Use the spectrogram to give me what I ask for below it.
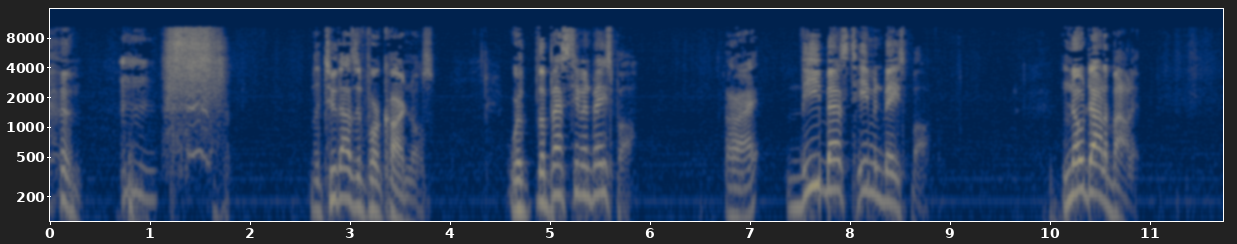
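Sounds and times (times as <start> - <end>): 
speech: 0.1 - 1.3, 2.6 - 4.0, 4.6 - 5.9, 6.8 - 8.9, 10.1 - 11.0
brief grunting vocal sounds: 0.8 - 1.1
forceful nose blow: 1.1 - 1.9.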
